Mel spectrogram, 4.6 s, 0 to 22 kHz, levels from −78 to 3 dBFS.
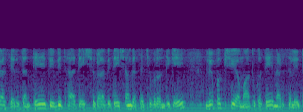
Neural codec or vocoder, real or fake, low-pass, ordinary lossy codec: none; real; 3.6 kHz; none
